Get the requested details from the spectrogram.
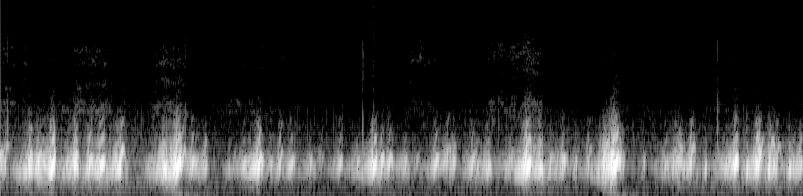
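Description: Moor frogs give soft, low bubbling calls, short muffled pulses repeated in quick runs.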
